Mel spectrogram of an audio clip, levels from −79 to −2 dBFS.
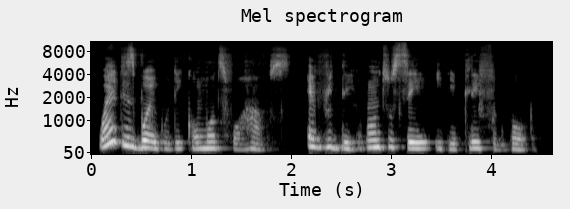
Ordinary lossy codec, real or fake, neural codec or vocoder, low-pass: none; real; none; none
